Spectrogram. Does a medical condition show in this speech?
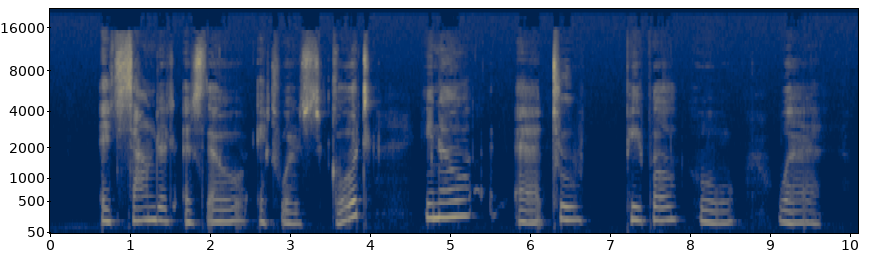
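Yes: aphasia; aphasia from stroke, many years since onset, much worse at start, 6 months in hospital; still has aphasia, much milder than at onset; mild aphasia now, early after stroke could not speak at all, not even children's names.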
